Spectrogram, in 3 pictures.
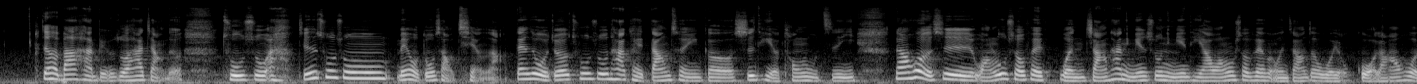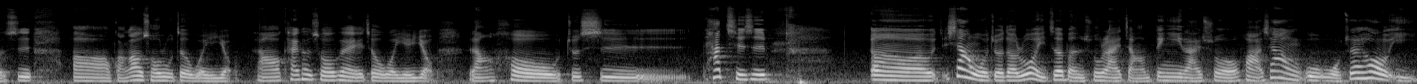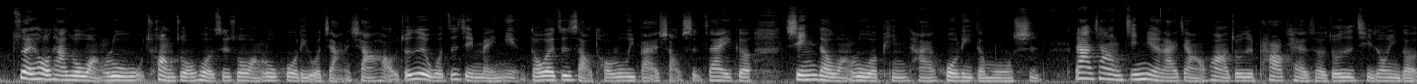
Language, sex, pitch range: Chinese, female, 165-210 Hz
